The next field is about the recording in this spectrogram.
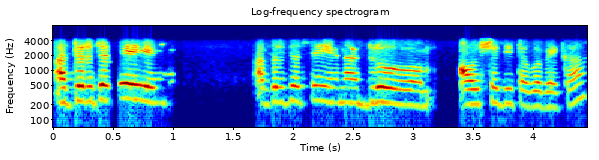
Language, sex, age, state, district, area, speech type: Kannada, female, 18-30, Karnataka, Tumkur, urban, conversation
